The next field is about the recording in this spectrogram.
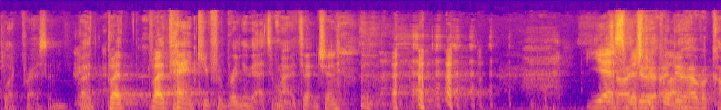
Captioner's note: laughs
